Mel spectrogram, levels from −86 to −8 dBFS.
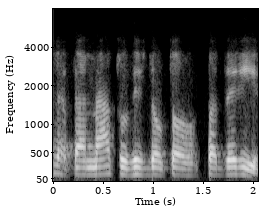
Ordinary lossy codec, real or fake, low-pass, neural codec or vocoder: Opus, 16 kbps; real; 7.2 kHz; none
